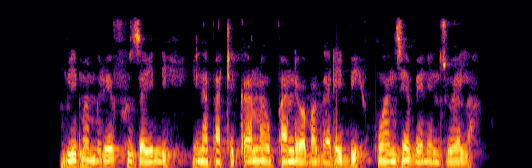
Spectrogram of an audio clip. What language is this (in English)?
Swahili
